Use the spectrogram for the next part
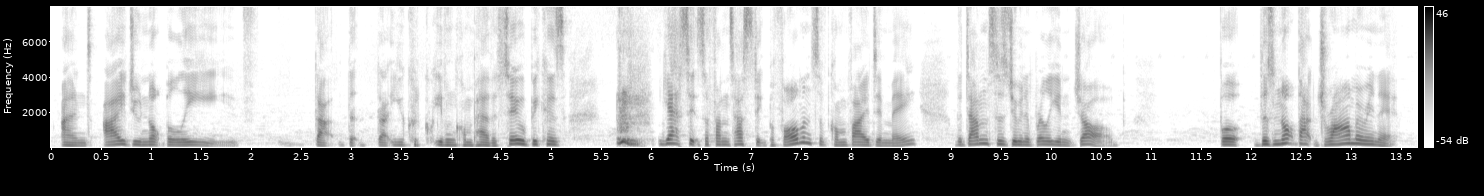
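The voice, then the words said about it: Hoarse, fading voice. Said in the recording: “Sorry, I'm losing my voice. ... you must be catching my lurgy”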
